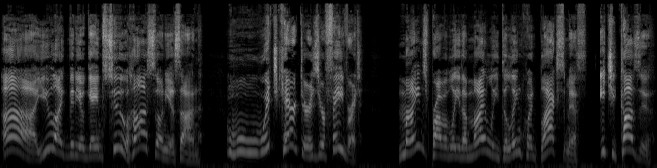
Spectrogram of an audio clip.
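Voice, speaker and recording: Excitable young mechanic lad voiced by a woman, eager, lively swooping pitch, dry close recording. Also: unhurried, no echo, full character voice. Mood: eager, smitten.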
